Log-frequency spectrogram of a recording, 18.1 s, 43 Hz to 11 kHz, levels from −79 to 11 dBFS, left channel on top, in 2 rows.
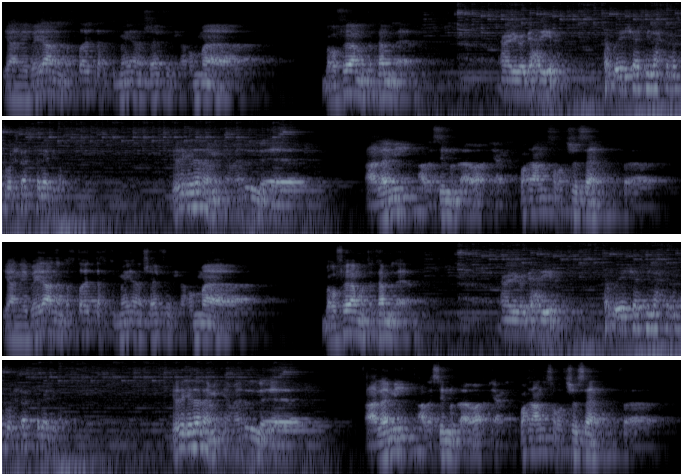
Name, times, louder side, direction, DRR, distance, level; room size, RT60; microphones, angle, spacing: voice 1, 0.0-3.3 4.3-5.5 11.3-13.1 13.9-17.1 17.3-17.7, right 2 dB, 65° right, 5 dB, 0.9 m, -34 dB
sound 1, 5.5-13.3, left 1 dB, 40° left, 1.9 m, -47 dB
voice 2, 6.6-7.4 8.0-9.9, left 1 dB, 65° left, 7 dB, 0.9 m, -34 dB
9.0 x 5.4 x 4.7 m, 1.1 s
head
